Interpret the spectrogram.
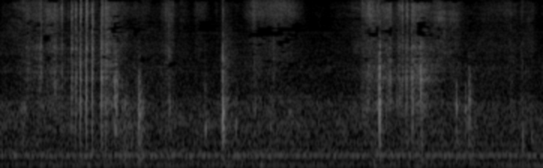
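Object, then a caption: Thin paper pages of a small book. Fingertips turn and rub the thin paper pages of a small, thick book, making soft, crinkly rustles and light scraping flicks over a steady low hum. Two sharper, brighter page snaps stand out amid the quieter rustling.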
